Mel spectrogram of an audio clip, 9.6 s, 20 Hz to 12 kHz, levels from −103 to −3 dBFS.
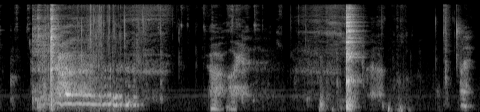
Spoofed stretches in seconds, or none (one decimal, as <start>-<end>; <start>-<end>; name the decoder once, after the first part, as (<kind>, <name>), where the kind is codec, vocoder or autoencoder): none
